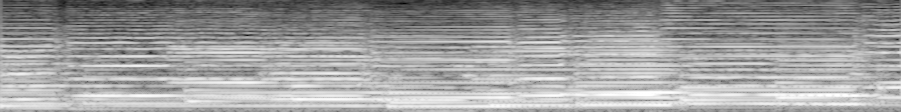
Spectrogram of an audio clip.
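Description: A small ensemble of violins with piano accompaniment playing held, sustained notes that change every half second or so.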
